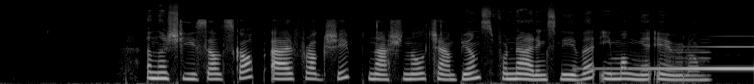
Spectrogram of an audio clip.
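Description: From 1.78 s to 4.61 s the speech turns dull, with nothing above 8.2 kHz, after a brief dropout of about 20 ms. The likely cause is the input switched to a poorer device with a narrower band. At 5.72 s a steady 740 Hz tone swells over roughly a second and a half until it sits about 5 dB above the speech, lasting to the end. This is loudspeaker feedback squeal: the microphone picks up its own loudspeaker, and at 740 Hz the loop's gain exceeds one.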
